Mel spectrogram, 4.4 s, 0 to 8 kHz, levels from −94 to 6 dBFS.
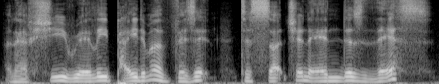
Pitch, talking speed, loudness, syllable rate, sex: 120 Hz, 190 wpm, -18 LUFS, 4.0 syllables/s, male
